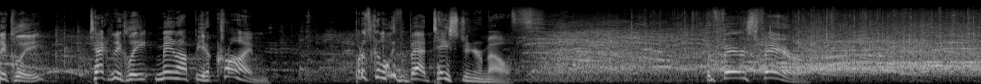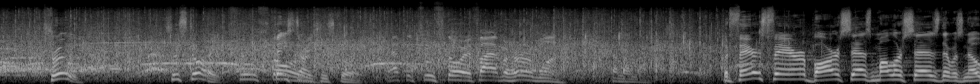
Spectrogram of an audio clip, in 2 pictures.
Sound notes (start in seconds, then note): 2.7 laughter; 5.2 laughter; 10.2 cheers and applause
